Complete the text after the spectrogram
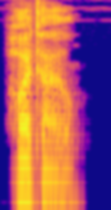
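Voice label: "hightail", Australian English; pronunciations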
